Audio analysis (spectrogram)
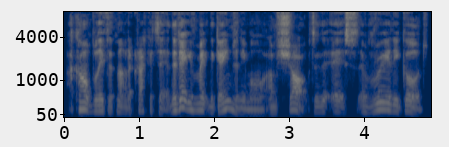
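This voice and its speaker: A man's voice: medium pitch, sing-song, quick pace. A man co-hosting a casual discussion of films and games, talking as an enthusiastic, informal fan. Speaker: podcast co-host.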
